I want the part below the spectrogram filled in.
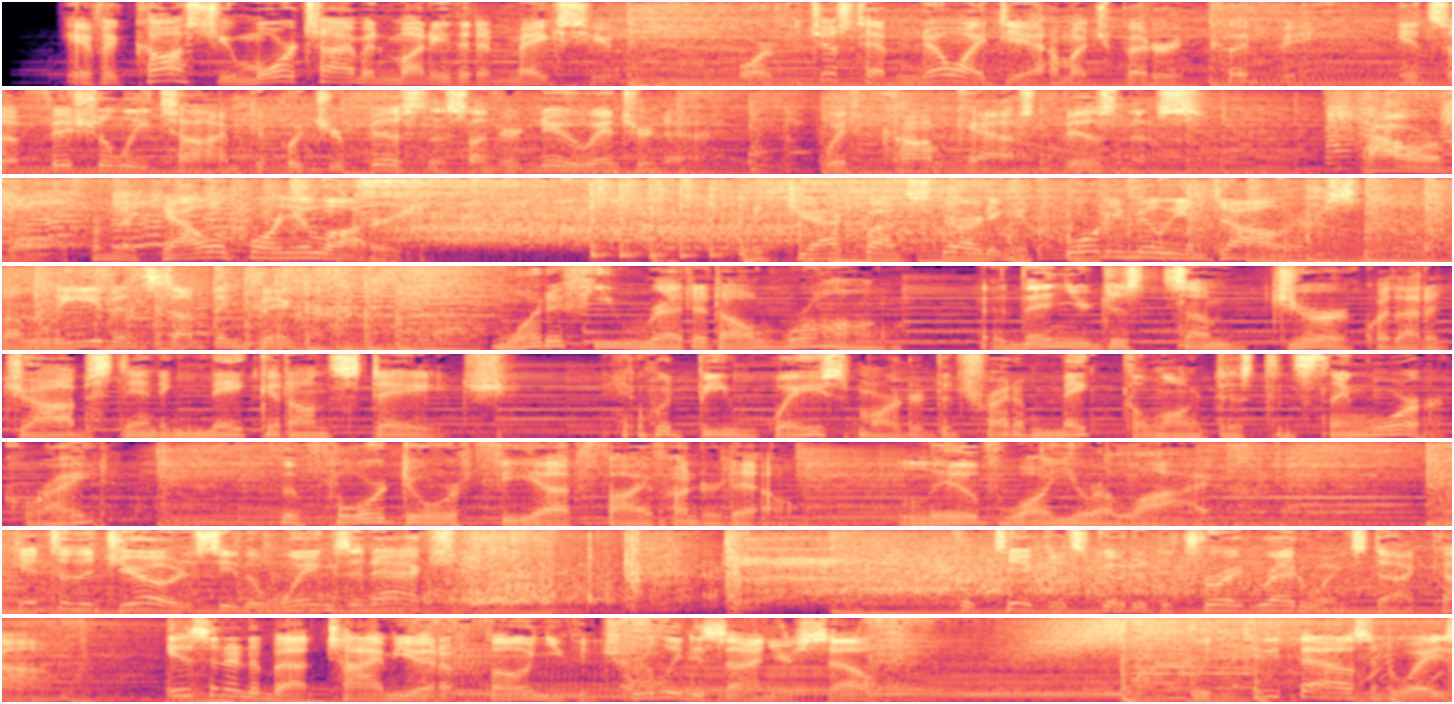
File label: english american commercial, clever; clever voice actors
